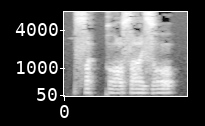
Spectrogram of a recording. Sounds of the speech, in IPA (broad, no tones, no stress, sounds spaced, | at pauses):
sˤ ə kː ɔ sˤ iː z ɔ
